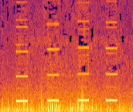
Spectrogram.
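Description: Paragliding variometer beeping about twice a second, short high beeps edging slightly up in pitch, the sound it makes while the glider is climbing. Wind noise rushes underneath.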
